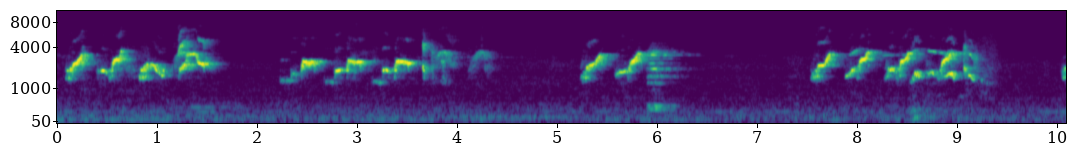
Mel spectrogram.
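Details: Cockatiel singing along to the song of another cockatiel: four bursts of quick warbled whistles, each phrase about one and a half seconds long with rising and falling notes, repeated roughly every two and a half seconds, with quiet pauses between.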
